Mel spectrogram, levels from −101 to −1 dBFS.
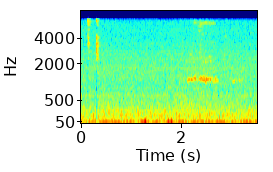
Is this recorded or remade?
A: recorded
